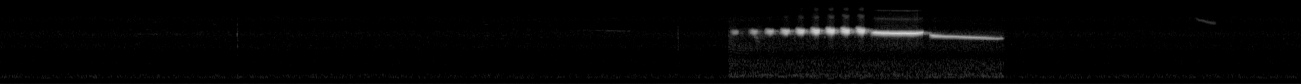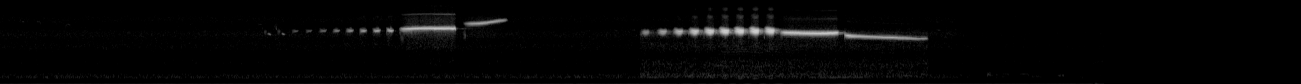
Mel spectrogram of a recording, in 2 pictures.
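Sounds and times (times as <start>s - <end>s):
Emberiza citrinella call: 7.3s - 10.1s, 12.0s - 12.2s, 15.6s - 18.1s, 19.4s - 22.3s.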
